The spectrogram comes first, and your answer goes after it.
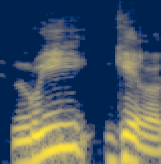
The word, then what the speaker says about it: Luis Gil: But today we have Luis Gil. Did I pronounce it correctly?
